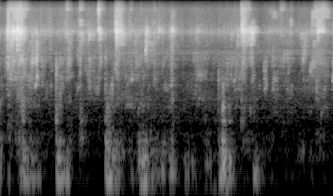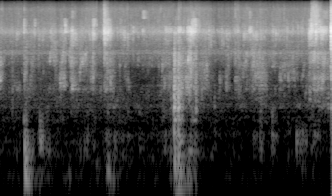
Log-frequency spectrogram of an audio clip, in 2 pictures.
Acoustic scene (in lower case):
kitchen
